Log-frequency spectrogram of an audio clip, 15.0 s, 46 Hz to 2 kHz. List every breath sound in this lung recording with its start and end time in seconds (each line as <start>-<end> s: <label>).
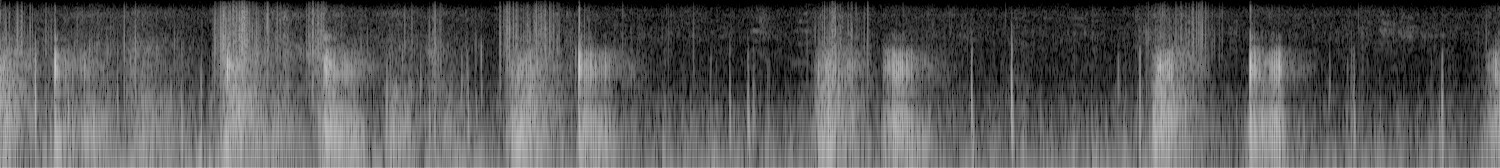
2.09-3.08 s: inhalation
2.09-3.08 s: crackles
3.11-3.74 s: exhalation
3.11-3.74 s: crackles
4.95-5.67 s: inhalation
4.95-5.67 s: crackles
5.71-6.34 s: exhalation
5.71-6.34 s: crackles
8.06-8.79 s: crackles
8.10-8.82 s: inhalation
8.79-9.51 s: exhalation
8.82-9.45 s: crackles
11.48-12.20 s: inhalation
11.48-12.20 s: crackles
12.50-13.23 s: exhalation
12.50-13.23 s: crackles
